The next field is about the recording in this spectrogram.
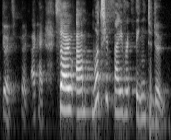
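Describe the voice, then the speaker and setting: A woman's voice: a little high, moderate pace. A woman minister interviewing a church member in a casual, chatty way, laughing easily. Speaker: minister leading worship.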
